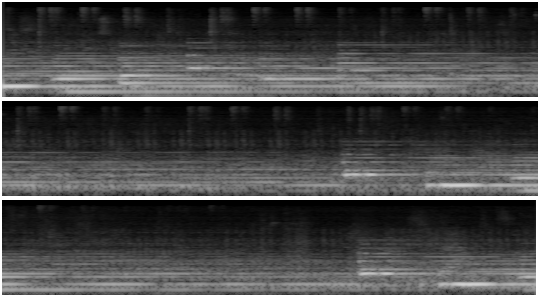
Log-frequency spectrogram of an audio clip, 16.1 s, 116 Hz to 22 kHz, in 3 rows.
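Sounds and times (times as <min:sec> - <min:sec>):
ambient electronic music: 0:00.0 - 0:16.0.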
